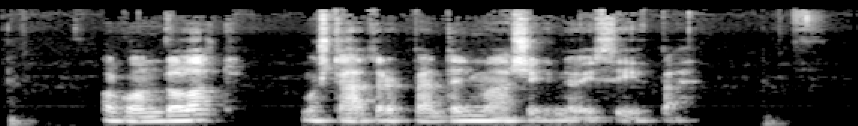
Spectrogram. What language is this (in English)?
Hungarian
